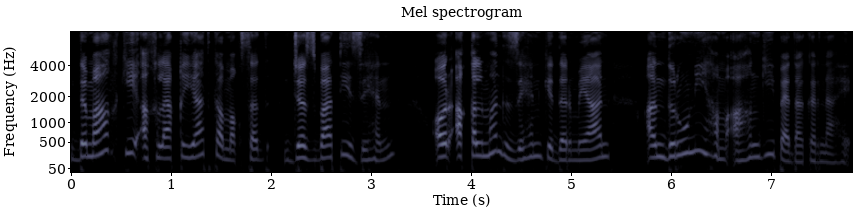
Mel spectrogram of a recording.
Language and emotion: Urdu, neutral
